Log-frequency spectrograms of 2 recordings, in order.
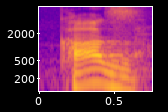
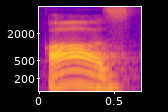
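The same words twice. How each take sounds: First: "کاز" opening on a k; Turkish pronunciation. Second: "قاز" opening on a throaty q; Persian pronunciation. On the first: Teacher modelling the Turkish word for students, "کاز" with k. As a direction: say "کاز" as kaz. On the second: Teacher translating for students, Persian "قاز" with throaty q. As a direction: say "قاز" as ghâz. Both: Shown as a demonstration. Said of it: "یعنی قاز".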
